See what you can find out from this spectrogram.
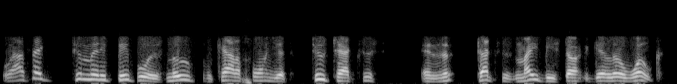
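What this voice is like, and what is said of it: Virginia Southern accent. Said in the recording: “I love the Virginia Southern accent. It really is one of the classiest of our Southern accents, and you've got a great one.”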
